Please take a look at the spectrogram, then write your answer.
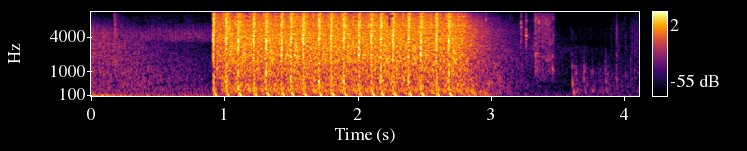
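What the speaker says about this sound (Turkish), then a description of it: "Arkadan sıkan var oraya." Rapid automatic gunfire in the video game PUBG Mobile, a loud close burst of evenly spaced shots lasting about two seconds, followed by a single fainter report.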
